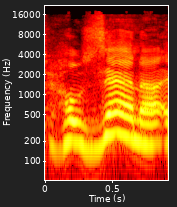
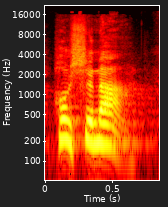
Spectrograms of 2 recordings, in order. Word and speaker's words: Hoshana: But I learned a lot in that study, and one of the things I learned, it's not pronounced Hosanna, it's actually pronounced Hoshana.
